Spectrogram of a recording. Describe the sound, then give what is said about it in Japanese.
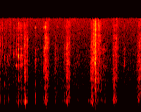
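Ranch-flavoured Pringles potato chips are bitten and chewed. Faint, crisp crunches repeat in a steady rhythm, with quiet gaps between the bites. “じゃあいただきます。プリングルスのランチ味いただきます。”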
